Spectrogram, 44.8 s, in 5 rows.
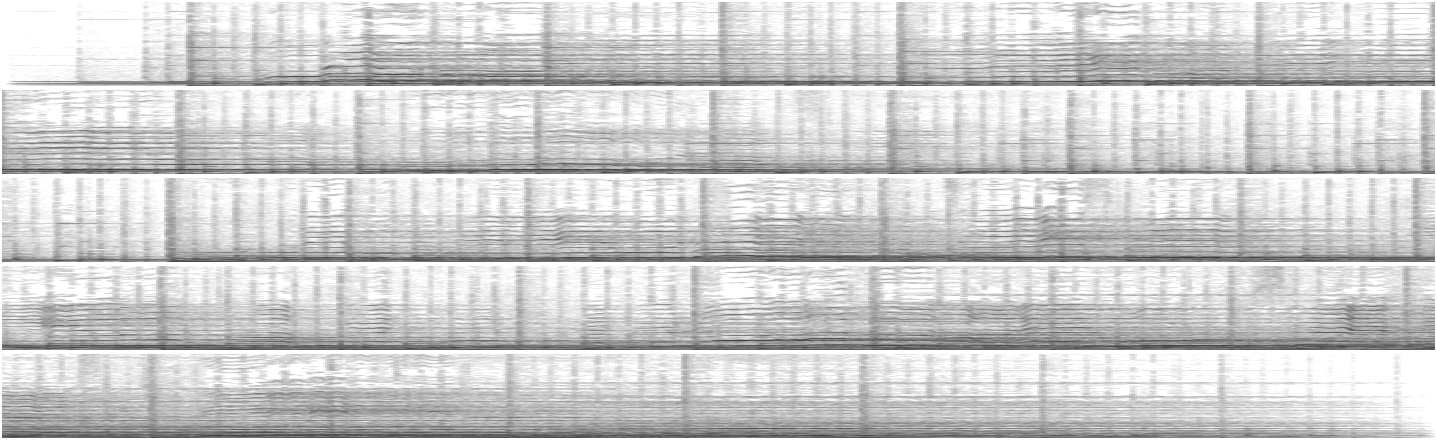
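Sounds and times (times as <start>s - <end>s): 
background music: 0.1s - 44.7s.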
